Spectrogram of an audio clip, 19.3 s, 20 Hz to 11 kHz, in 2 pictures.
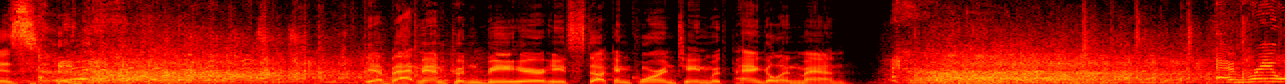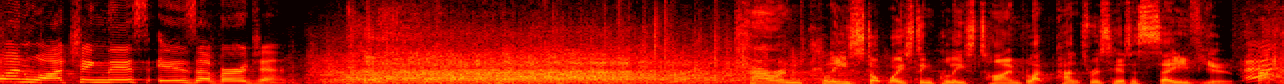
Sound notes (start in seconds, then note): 0.2 laughter; 6.6 laughter; 11.8 laughter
